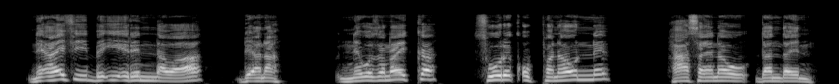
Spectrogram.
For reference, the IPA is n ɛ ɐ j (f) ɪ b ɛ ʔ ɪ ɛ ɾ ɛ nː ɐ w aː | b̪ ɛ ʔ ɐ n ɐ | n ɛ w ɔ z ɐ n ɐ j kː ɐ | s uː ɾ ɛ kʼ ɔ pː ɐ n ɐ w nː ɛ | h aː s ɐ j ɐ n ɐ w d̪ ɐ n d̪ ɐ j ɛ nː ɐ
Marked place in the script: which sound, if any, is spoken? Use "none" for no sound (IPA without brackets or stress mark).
f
